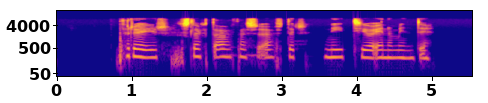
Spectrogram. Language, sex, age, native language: Icelandic, female, 13, Icelandic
